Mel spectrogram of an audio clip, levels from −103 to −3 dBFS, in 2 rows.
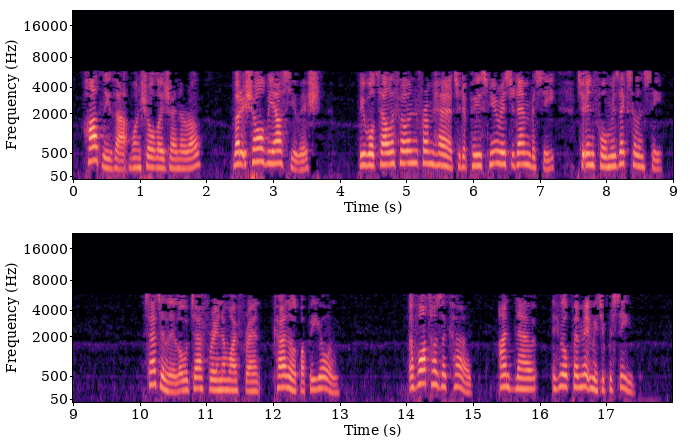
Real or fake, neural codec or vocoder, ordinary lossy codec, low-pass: real; none; MP3, 24 kbps; 7.2 kHz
